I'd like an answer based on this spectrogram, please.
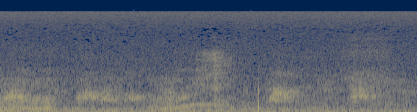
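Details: Domestic cat giving a run of short, soft, mid-pitched meowing calls, about one every half second to second, each a brief wavering tone, with a low rumbling background and one sharp click partway through.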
